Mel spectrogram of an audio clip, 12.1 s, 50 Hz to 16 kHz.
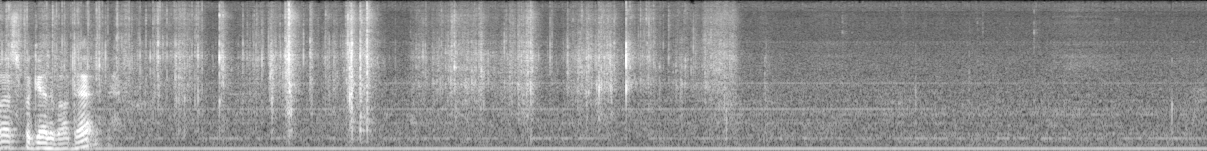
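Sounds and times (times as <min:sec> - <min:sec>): plastic packaging crinkling: 0:00.0 - 0:07.4.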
